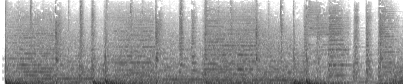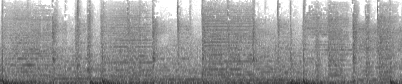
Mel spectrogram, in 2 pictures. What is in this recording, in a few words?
instrumental bgm ringtone mass ringtone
